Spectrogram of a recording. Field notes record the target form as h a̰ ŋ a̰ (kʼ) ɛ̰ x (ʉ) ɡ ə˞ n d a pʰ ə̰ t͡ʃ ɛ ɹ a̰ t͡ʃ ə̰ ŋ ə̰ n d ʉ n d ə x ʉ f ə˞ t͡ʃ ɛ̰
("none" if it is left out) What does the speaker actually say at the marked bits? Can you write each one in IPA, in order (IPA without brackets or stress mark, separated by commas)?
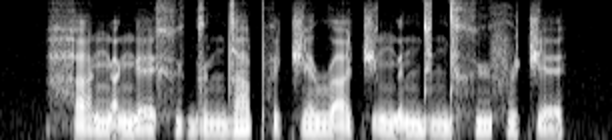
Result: ŋ, ʉ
